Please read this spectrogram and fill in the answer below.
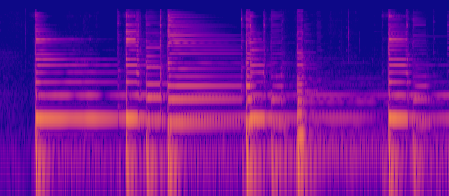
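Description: Steel-string acoustic guitar: a chord struck about a third of a second in, then several more plucked chords and single notes that ring out, played as triad shapes following the song's chord progression.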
